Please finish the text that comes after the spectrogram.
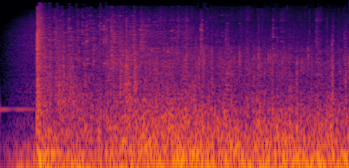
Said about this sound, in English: Suddenly, a huge explosion ripped through the vehicle. The blast was so strong it shattered the windows of nearby businesses. The car was blown to pieces, and the steering wheel even landed on the roof of a six story building.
